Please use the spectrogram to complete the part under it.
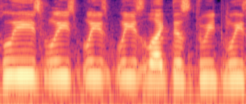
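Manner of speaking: repeated, desperate, high pleading beg. Asking viewers to like a tweet: begging. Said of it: "I actually beg".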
